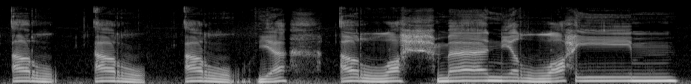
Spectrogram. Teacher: Mengapa tidak jelas getaran? Karena ujung lidahnya itu tidak ee menempel pada atau tidak nyentuh ke langit-langit. Langit-langit atas ini dalam ilmu tajwid namanya adalah alhanakl a'la.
